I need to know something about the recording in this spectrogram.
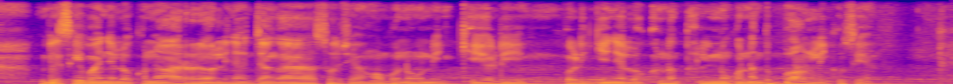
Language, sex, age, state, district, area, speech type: Santali, male, 18-30, Jharkhand, East Singhbhum, rural, spontaneous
